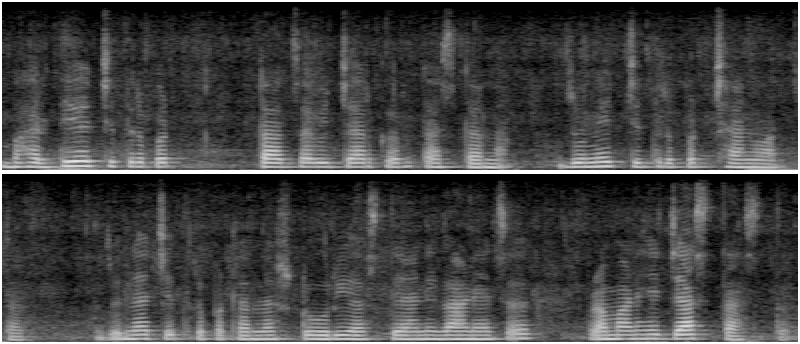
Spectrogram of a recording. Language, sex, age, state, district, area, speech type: Marathi, female, 60+, Maharashtra, Osmanabad, rural, spontaneous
